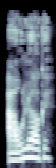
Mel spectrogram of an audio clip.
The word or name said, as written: aflokke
